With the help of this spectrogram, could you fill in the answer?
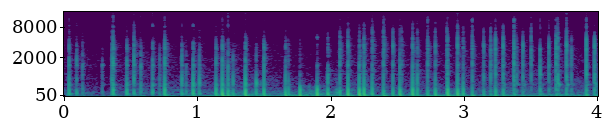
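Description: A wooden coaster is tapped in a rapid, steady run of short, dry taps. Each tap is a quick, low, thudding knock with almost no ring, and the taps grow slightly louder partway through.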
